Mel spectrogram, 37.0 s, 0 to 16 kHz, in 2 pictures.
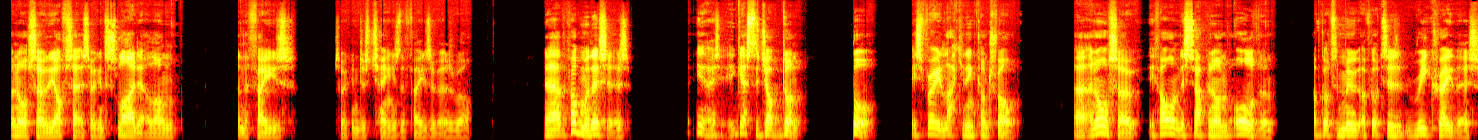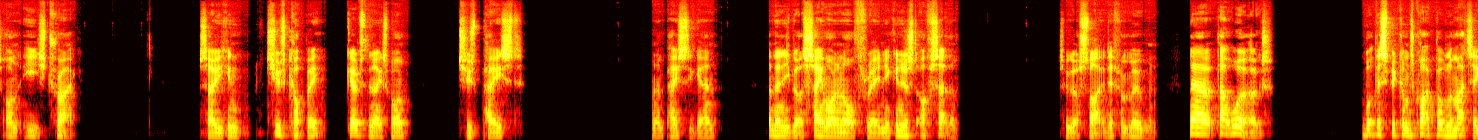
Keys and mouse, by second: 0.6-2.1 drag, 3.0-6.1 drag, 14.7 click, 15.3 click, 15.6 click, 16.0 click, 18.9 click, 19.4 click, 19.7 click, 20.1 click, 22.1 click, 23.2 click, 24.5 click, 26.1 click, 27.4 click, 30.1-31.4 drag.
